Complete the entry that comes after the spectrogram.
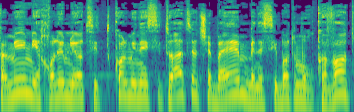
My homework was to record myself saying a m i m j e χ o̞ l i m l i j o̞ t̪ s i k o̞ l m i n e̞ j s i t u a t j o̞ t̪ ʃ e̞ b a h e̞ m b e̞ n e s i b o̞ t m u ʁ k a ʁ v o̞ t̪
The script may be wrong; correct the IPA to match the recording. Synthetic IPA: a m i m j e χ o̞ l i m l i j o̞ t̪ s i k o̞ l m i n e̞ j s i t u a t͡s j o̞ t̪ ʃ e̞ b a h e̞ m b e̞ n e s i b o̞ t m u ʁ k a v o̞ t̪

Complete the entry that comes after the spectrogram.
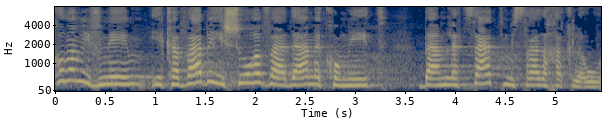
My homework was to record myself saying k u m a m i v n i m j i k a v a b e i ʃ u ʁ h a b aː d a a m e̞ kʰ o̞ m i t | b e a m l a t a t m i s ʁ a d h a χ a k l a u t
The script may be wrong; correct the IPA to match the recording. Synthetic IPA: k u m a m i v n i m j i k a v a b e i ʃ u ʁ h a v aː d a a m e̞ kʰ o̞ m i t | b e a m l a t͡s a t m i s ʁ a d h a χ a k l a u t

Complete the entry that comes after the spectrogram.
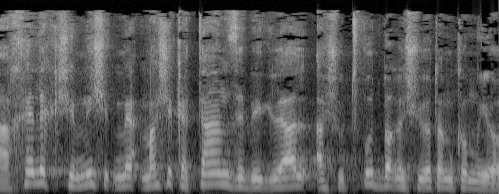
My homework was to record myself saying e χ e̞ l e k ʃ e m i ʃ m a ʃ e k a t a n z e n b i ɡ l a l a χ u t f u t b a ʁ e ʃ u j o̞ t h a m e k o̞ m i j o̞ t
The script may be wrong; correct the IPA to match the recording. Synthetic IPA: a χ e̞ l e k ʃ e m i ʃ m a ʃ e k a t a n z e b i ɡ l a l a ʃ u t f u t b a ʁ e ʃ u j o̞ t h a m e k o̞ m i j o̞ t

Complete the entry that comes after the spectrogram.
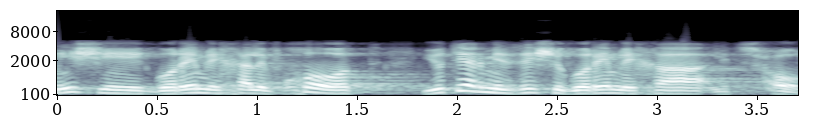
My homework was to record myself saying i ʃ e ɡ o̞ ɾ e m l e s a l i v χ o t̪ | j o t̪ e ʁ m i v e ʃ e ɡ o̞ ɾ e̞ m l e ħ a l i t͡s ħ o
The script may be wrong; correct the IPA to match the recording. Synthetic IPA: i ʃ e ɡ o̞ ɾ e m l e χ a l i v χ o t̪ | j o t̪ e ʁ m i z e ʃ e ɡ o̞ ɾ e̞ m l e χ a l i t͡s ħ o

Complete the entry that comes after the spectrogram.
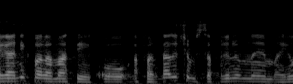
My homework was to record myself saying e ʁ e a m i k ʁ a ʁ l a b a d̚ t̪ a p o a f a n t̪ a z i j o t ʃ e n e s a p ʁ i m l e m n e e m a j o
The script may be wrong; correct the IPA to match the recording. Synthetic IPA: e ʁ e a n i k v a ʁ l a m a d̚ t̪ i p o a f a n t̪ a z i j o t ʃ e m e s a p ʁ i m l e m n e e m a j o

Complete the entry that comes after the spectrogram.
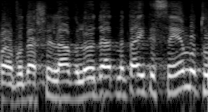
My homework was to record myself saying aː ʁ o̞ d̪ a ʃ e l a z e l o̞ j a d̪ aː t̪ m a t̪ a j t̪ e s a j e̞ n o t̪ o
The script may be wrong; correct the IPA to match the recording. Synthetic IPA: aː v o̞ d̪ a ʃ e l a v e l o̞ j a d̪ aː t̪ m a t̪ a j t̪ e s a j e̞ m o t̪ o

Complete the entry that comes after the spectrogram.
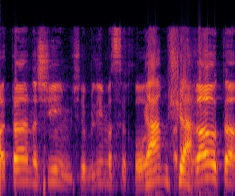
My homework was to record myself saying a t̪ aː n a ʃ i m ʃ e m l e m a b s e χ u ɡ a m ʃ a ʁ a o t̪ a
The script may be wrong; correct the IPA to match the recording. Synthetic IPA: a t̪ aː n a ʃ i m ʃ e b l i m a s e χ o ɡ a m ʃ a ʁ a o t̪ a

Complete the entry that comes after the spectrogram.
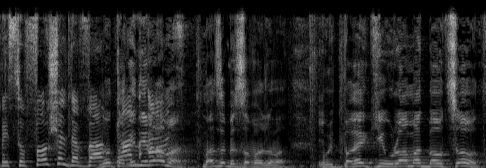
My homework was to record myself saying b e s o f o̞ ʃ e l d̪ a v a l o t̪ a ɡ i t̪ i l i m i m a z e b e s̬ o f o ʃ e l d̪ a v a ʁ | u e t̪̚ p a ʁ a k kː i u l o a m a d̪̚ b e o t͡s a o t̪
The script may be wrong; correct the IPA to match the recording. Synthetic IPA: b e s o f o̞ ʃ e l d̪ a v a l o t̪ a ɡ i d̪ i l a m a m a z e b e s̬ o f o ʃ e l d̪ a v a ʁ | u i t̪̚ p a ʁ e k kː i u l o a m a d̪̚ b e o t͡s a o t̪

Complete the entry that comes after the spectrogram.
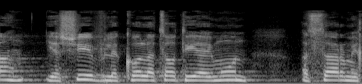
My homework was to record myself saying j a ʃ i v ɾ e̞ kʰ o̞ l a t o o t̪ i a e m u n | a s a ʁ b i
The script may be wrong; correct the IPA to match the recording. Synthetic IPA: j a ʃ i v l e̞ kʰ o̞ l a t͡s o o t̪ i a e m u n | a s a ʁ m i

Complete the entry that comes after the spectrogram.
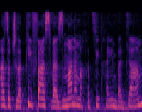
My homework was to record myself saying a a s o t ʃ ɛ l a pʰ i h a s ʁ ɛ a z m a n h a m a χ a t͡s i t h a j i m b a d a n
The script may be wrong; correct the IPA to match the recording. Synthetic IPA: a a z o t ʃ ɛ l a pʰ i f a s v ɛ a z m a n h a m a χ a t͡s i t χ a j i m b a d a m

